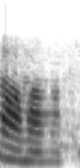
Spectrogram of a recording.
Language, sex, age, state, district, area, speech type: Kannada, female, 18-30, Karnataka, Udupi, rural, conversation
